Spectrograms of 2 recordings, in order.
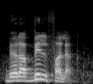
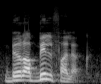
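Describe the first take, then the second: The two takes are said the same way.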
